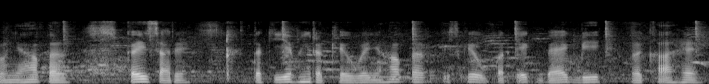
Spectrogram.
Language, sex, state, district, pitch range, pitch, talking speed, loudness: Hindi, male, Uttar Pradesh, Lucknow, 100-110 Hz, 105 Hz, 150 wpm, -22 LUFS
